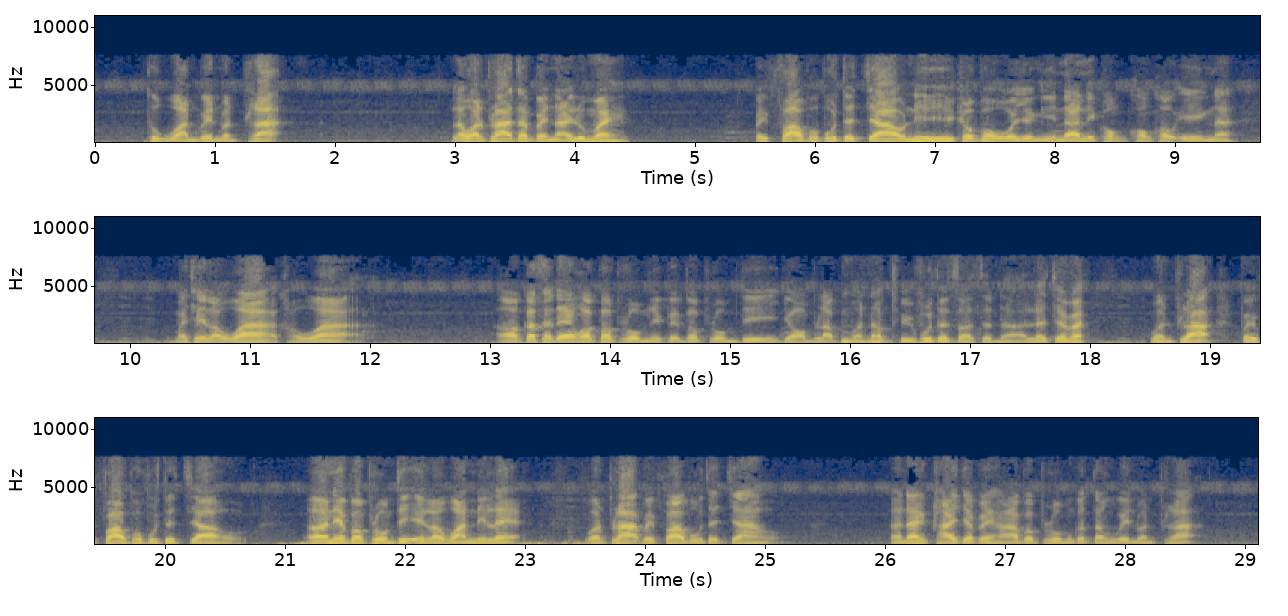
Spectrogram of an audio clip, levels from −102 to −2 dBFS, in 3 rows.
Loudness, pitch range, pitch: -21 LUFS, 130-150 Hz, 140 Hz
